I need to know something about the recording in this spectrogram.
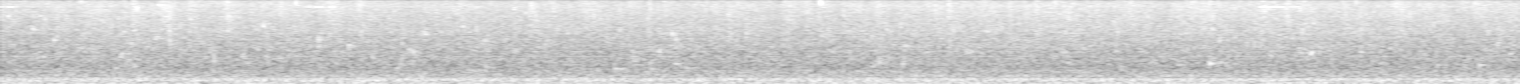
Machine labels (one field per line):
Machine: pump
